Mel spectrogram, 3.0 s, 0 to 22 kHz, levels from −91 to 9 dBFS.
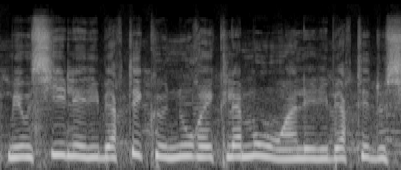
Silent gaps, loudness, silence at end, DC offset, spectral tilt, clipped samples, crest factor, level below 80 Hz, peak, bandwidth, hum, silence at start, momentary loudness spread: none; -21 LUFS; 0 s; under 0.1%; -4.5 dB/octave; under 0.1%; 12 dB; -56 dBFS; -8 dBFS; 15.5 kHz; none; 0 s; 3 LU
